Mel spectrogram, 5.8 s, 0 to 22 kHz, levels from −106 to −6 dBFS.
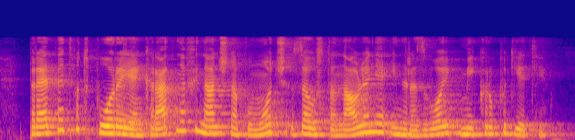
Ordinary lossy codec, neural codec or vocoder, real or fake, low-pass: none; none; real; 7.2 kHz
